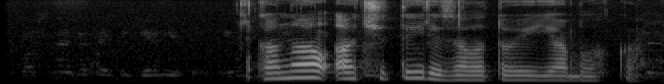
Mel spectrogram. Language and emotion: Russian, neutral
